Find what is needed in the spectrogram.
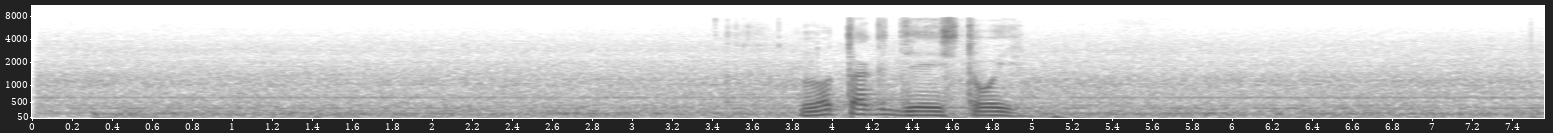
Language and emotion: Russian, neutral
